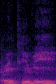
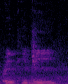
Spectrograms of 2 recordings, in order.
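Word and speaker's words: पृथ्वी: And finally, prithvi or prithvi, the same. Последняя категория это притиви или притиви, то же самое. I will use prithvi. Я использую притиви. It's more usual.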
